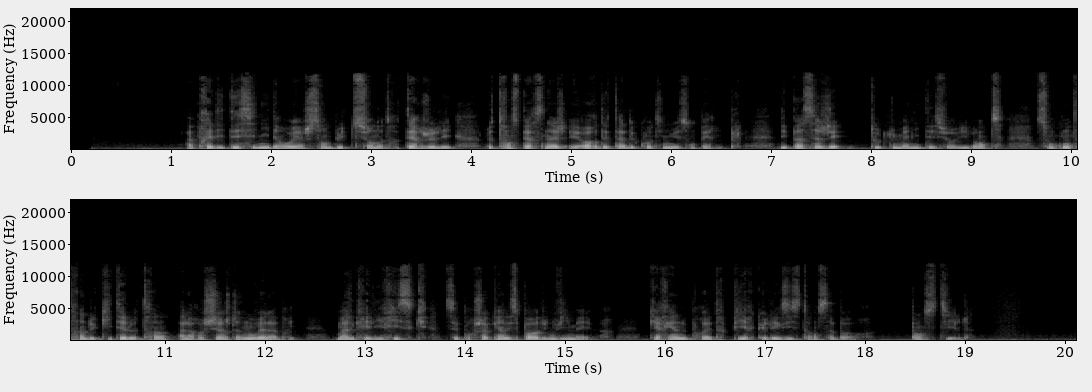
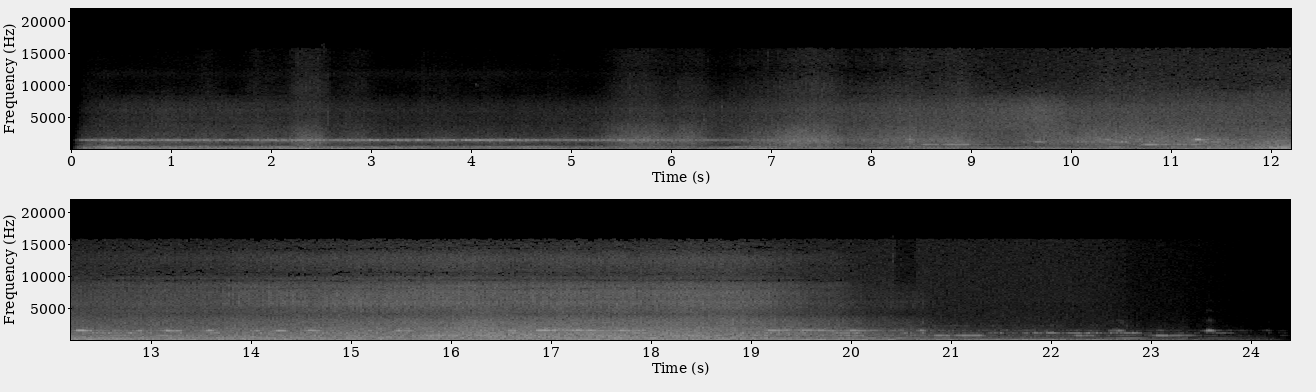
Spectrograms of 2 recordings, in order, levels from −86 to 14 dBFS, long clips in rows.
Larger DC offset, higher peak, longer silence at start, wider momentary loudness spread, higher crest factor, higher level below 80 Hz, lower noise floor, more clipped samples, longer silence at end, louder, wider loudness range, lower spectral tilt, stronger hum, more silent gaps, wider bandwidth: second, under 0.1% vs 0.2%; first, -8 dBFS vs -14 dBFS; first, 1.15 s vs 0 s; about the same, 14 LU vs 14 LU; about the same, 22 dB vs 20 dB; second, -52 dBFS vs -44 dBFS; about the same, -63 dBFS vs -64 dBFS; neither; first, 1.1 s vs 0 s; about the same, -31 LUFS vs -33 LUFS; second, 4 LU vs 11 LU; first, -7 dB/octave vs -3.5 dB/octave; neither; neither; second, 12.5 kHz vs 16 kHz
